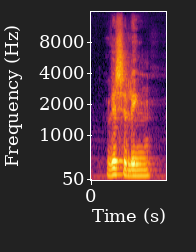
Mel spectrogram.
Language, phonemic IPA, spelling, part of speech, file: Dutch, /ˈwɪsəˌlɪŋ/, wisseling, noun, Nl-wisseling.ogg
- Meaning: change, swap, exchange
